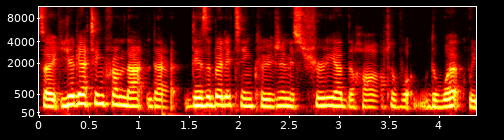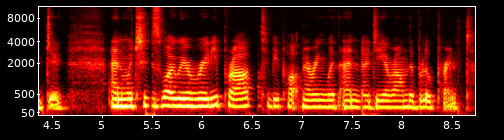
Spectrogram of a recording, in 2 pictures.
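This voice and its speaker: Against a quiet background, a woman with a French accent speaks very fast at medium pitch, her intonation fairly even. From France. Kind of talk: webinar presentation. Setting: video call.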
